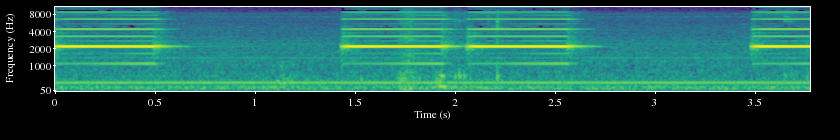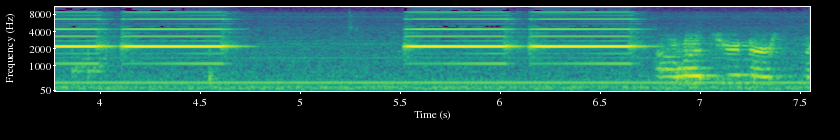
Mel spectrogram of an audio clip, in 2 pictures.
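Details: Repeating pairs of loud high-pitched electronic beeps over a steady low tone, in a hospital where the person recording was just hooked up to an infusion for about 30 minutes; infusion pump alarm.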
